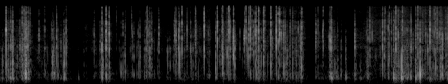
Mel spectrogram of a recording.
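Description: Long painted nails and fingers crinkle and squeeze a Revels plastic bag full of chocolates. Bright, dense crackling comes in quick overlapping bursts with brief pauses, and there is almost no low end.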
